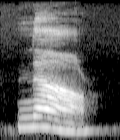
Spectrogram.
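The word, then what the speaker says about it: نار: For example, if you have ra with sukoon preceded by a letter carrying the long vowel of fatha, for example, nar. Long vowel of fatha, here I will pronounce the ra with a full mouth.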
